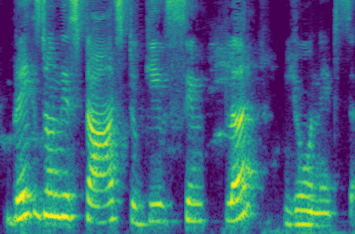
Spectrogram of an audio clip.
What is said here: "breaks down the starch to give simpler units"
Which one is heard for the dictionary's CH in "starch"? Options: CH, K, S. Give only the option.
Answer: S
